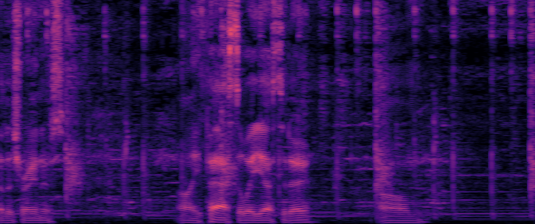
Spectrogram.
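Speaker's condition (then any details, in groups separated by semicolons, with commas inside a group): No condition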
